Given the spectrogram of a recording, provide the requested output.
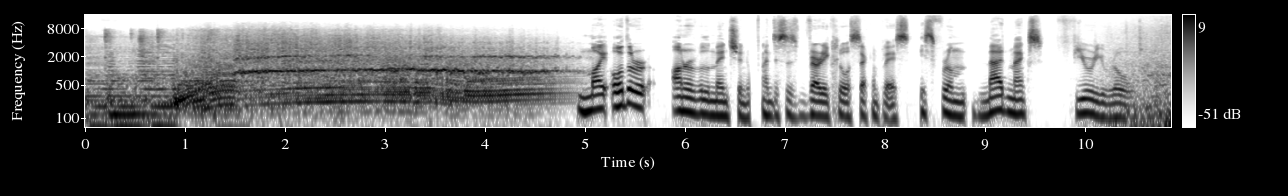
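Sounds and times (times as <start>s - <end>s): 
powerful muscle car engine roaring: 0.7s - 5.0s
tires squealing: 0.9s - 5.0s
speech: 5.0s - 10.8s.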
